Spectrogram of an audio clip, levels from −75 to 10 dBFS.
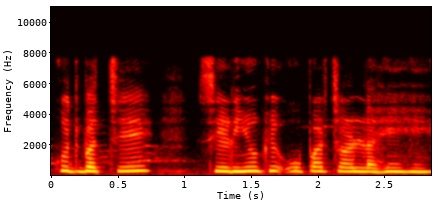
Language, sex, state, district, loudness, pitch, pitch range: Hindi, female, Madhya Pradesh, Bhopal, -15 LUFS, 280 Hz, 255-290 Hz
